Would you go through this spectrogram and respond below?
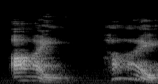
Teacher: using the long I sound it's made up of two sounds it is the sound ah and the sound e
